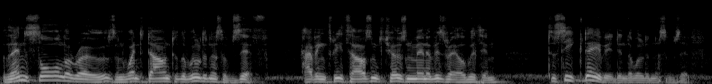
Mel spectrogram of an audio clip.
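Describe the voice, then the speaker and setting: Measured male Bible narrator, medium pitch. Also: lively intonation, darkish tone. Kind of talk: scripted scripture narration, King James Bible. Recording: unprocessed cassette rip with noise.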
